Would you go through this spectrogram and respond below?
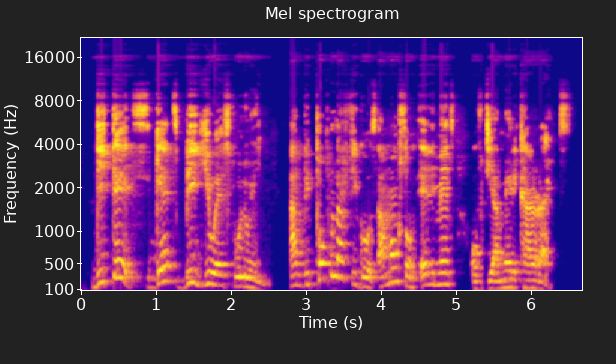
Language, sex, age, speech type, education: Nigerian Pidgin, male, 15-29, spontaneous, tertiary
